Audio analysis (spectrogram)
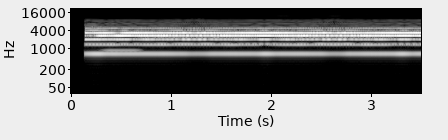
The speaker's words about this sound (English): the bases are padded cylinders that stand about 4 feet tall, and these cylinders have speakers inside them. When the player hits the ball, a person called a base operator will activate one of these two bases. Here's what the base sounds like.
